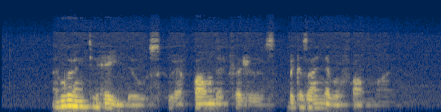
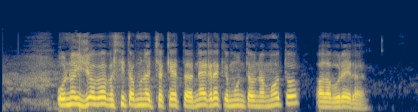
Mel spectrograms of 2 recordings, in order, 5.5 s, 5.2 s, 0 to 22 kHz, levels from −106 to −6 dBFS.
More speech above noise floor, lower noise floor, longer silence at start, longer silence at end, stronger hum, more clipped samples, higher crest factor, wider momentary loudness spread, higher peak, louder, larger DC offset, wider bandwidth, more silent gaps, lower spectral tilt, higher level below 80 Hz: second, 48 dB vs 56 dB; first, -73 dBFS vs -69 dBFS; first, 0.65 s vs 0.5 s; first, 1 s vs 0.65 s; neither; neither; first, 20 dB vs 14 dB; first, 21 LU vs 7 LU; second, -6 dBFS vs 0 dBFS; second, -25 LUFS vs -14 LUFS; neither; about the same, 7.2 kHz vs 7.2 kHz; neither; about the same, -8 dB/octave vs -8.5 dB/octave; second, -66 dBFS vs -52 dBFS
